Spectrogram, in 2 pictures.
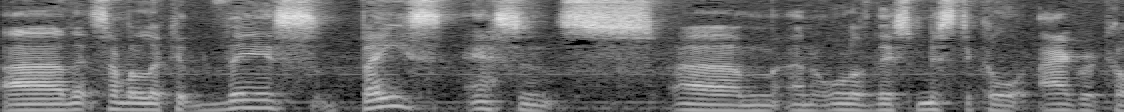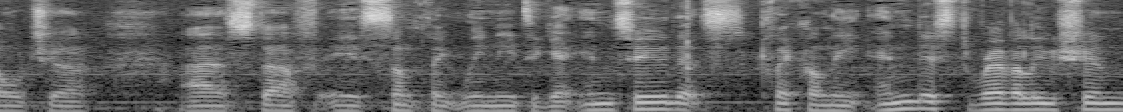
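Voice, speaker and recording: A man speaks with an English accent. His pitch is medium, with ordinary variation. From England. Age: 30s. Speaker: gaming youtuber. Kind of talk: let's play commentary. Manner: hesitant with many fillers.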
